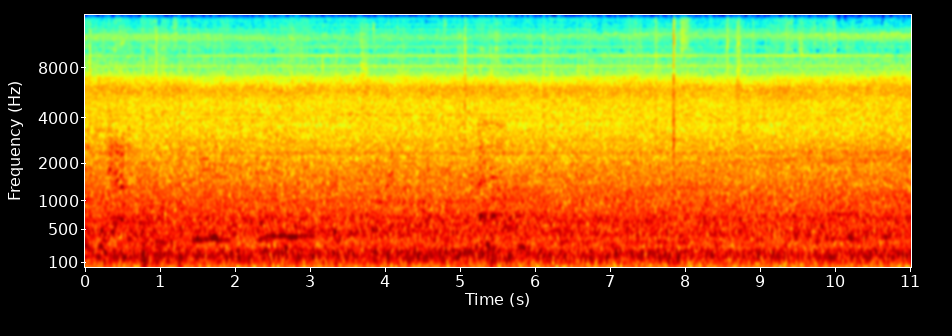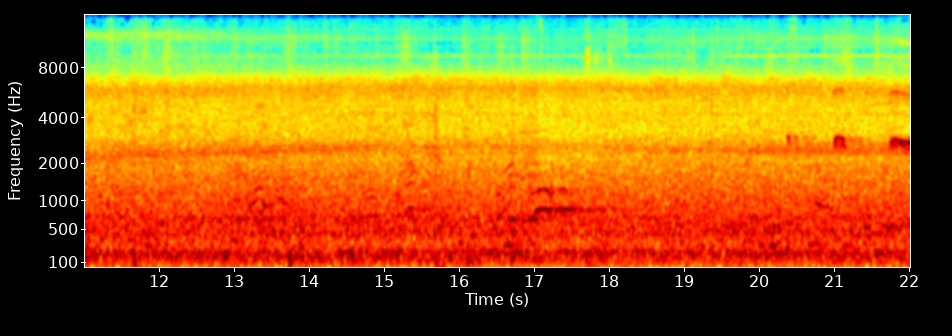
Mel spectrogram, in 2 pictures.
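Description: Teenage boys shout to each other across a large echoing indoor dome.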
